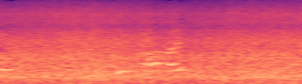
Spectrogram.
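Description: Steady rush of a rocky stream tumbling over boulders.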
